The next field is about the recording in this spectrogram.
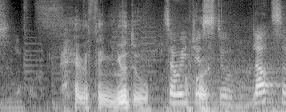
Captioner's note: chuckles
